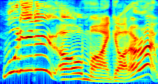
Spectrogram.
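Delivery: very high, loud outburst; exasperated yell. Real, not acted. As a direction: blurt it out at the screen. Gamer exasperated at game.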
